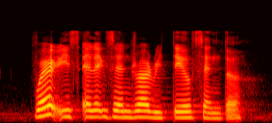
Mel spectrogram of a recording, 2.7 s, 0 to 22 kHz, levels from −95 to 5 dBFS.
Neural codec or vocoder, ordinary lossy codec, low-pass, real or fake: none; none; none; real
